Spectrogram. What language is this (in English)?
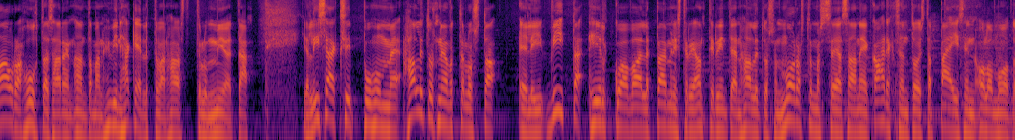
Finnish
